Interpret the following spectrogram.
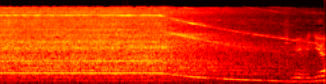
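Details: Rowenta Compact Power Cyclonic vacuum cleaner that previously whistled, motor checked (suspected loose motor): steady motor whine with no whistling, pitch falling smoothly as switched off; normal running.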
